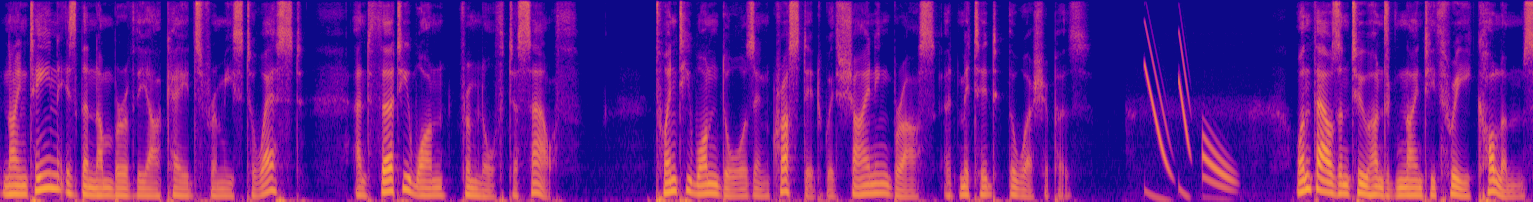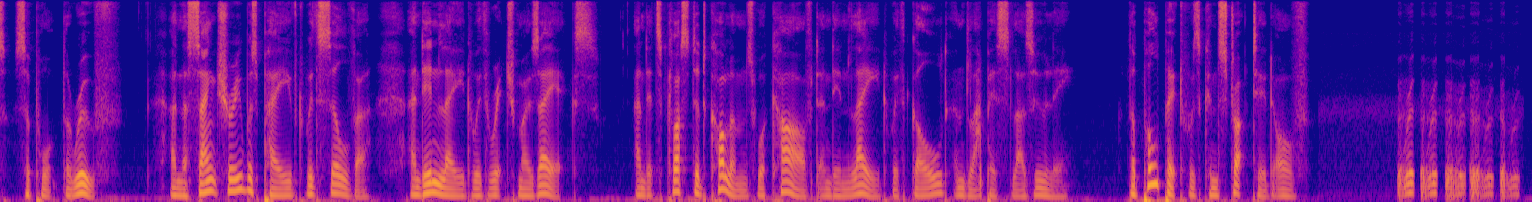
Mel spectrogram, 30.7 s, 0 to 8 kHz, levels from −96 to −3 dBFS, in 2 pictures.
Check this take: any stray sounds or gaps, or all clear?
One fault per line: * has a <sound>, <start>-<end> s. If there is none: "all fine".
* has a chirp, 11.4-12.4 s
* has a laugh, 29.3-30.5 s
